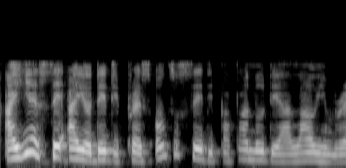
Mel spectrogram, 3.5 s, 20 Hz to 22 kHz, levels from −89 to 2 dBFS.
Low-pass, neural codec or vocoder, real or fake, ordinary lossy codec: 5.4 kHz; codec, 16 kHz, 8 kbps, FreqCodec, larger model; fake; Opus, 64 kbps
